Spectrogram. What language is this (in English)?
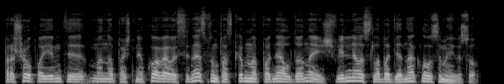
Lithuanian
